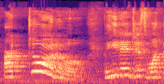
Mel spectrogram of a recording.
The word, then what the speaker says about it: Arturo: trying to say, but he wanted to actually say it like that, Arturo, because that's how they said it in the movie, and that was just one of those characters we really liked.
